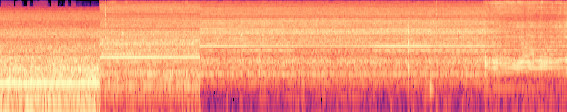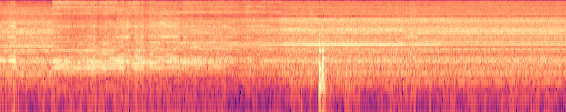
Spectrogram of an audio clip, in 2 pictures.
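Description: Wood spinning on a lathe as a base piece is trimmed and rounded, a continuous high-pitched whirring and scraping grind with a few brief knocks as the tool bites, steady throughout and close up.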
